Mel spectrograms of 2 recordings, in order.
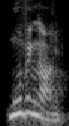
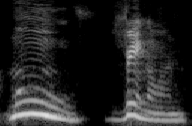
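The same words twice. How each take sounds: First: Said in the usual way. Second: "Moving on" stretched out slowly, lower and final; slow drawn-out moving on. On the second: Shown as a demonstration. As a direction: drag "Moving on" out like closing the topic for good.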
